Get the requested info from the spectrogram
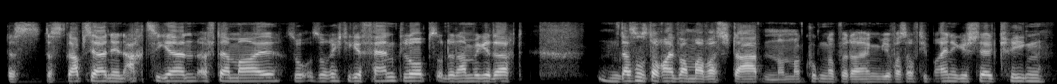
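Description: A man's voice: on the high side, little pitch movement, normal speed, pushed and bright, no room sound. A man giving a casual, rambling interview in colloquial language over a lo-fi internet call. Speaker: interview guest, fan club founder. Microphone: Skype call.

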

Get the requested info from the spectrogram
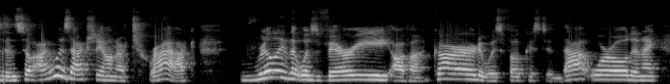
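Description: An animated woman director talks as a podcast guest at a middle pitch. She is effusive and pokes fun at herself. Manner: effusive, animated, self-deprecating. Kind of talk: casual interview.

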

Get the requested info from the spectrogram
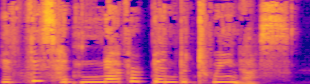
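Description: A woman voicing a young woman who speaks softly and sorrowfully, gentle but firm, close to tears. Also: very high-pitched, big pitch swings, measured pace, no room sound, pitched above the performer's own voice, full character voice. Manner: soft, tearful, pleading.

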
